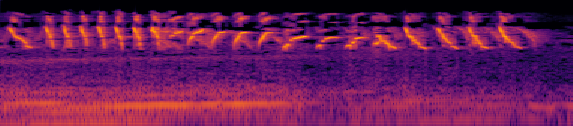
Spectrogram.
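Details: Oriental magpie-robin mimicking canary song, a fast run of high sweeping chirps and trilled notes, later slowing into distinct repeated pulses, with faint low hum behind.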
